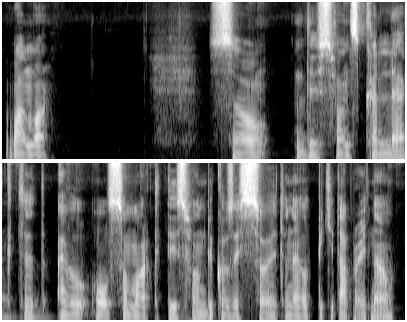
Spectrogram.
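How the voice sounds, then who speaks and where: Casting: male game streamer, low gravelly voice, casual wry self-commentary, faint game music behind. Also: unhurried, darkish tone. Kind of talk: casual live gameplay chat.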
